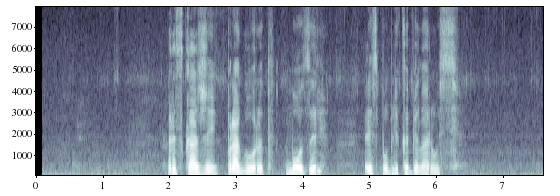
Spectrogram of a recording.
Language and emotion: Russian, neutral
